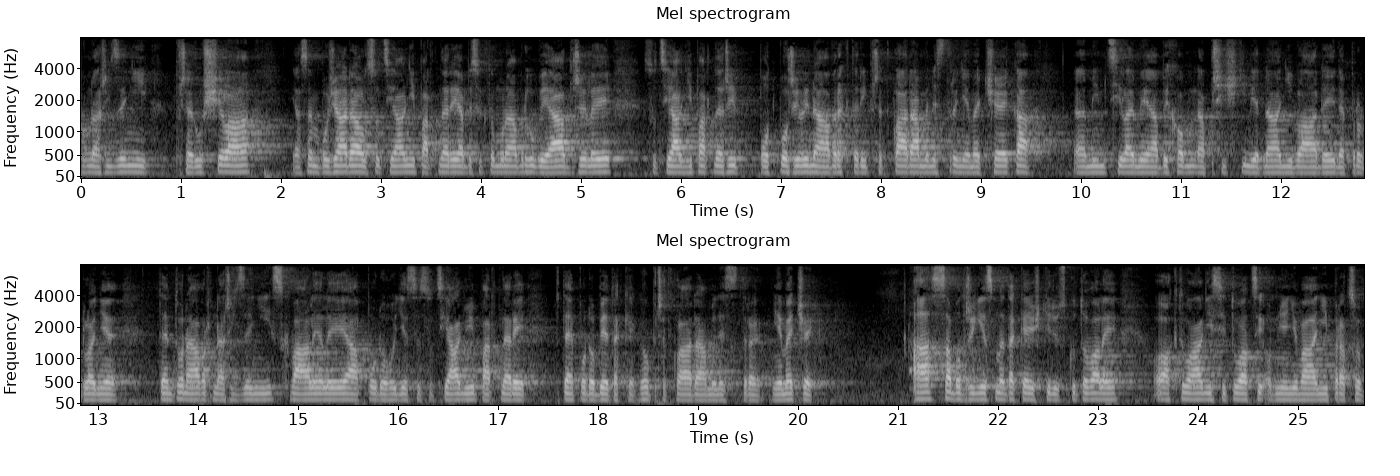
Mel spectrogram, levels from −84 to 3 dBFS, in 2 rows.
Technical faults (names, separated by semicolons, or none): none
